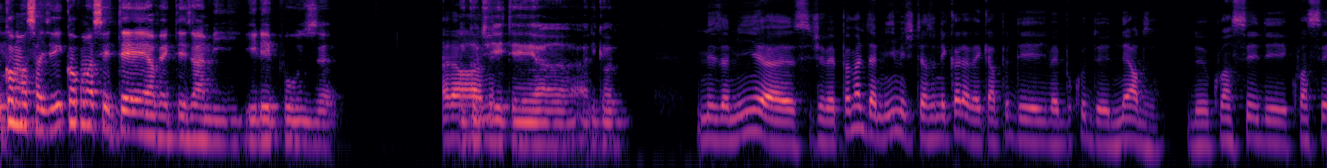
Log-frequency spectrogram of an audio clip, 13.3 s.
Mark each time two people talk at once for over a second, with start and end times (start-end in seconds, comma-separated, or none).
none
